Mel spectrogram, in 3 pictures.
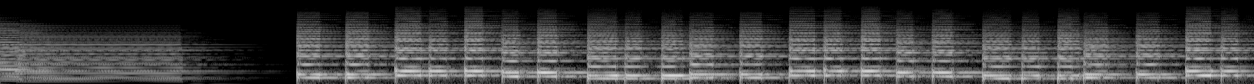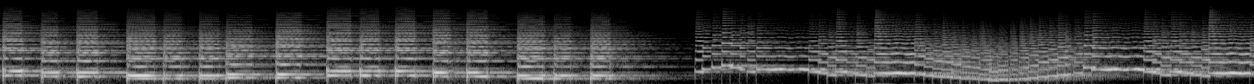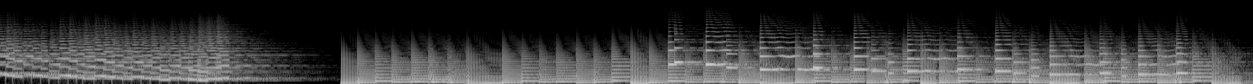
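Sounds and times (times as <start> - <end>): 
synth lead organ on a Roland EM-10: 0.0 - 2.4, 3.0 - 37.5.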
